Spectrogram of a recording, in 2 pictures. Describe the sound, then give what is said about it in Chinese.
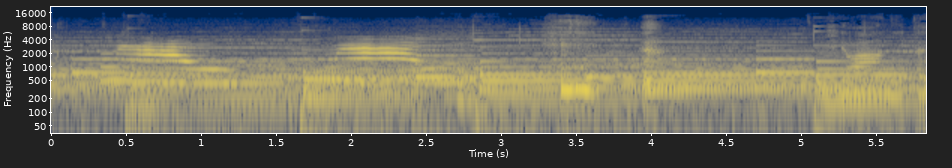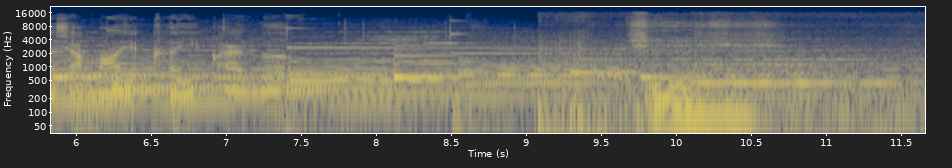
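A person imitates a cat, giving a string of high, wavering meows one after another over steady background music that continues throughout. “没有什么才艺表演，给你学猫叫好吗？”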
